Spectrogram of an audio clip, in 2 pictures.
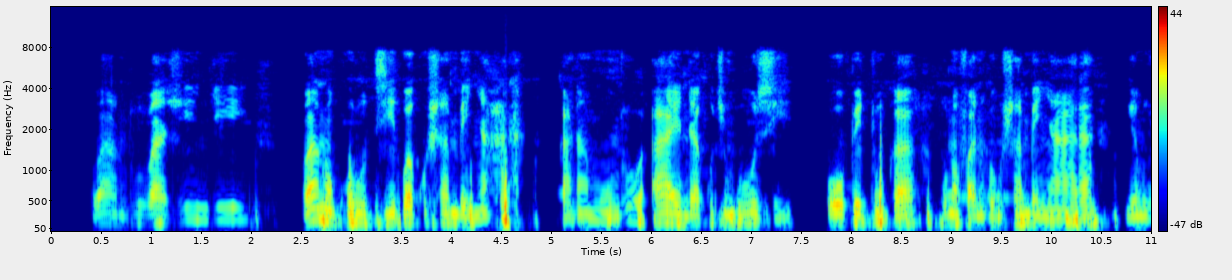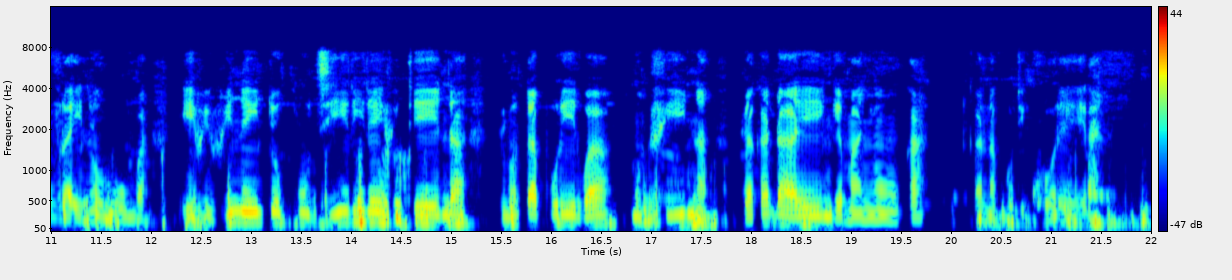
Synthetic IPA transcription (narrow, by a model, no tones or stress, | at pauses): ʋantʰuʋaʒind͡ʒi | ʋano̞kuɾud͡zirwakuʃambe̞ɲaːɾakanamuntʰuae̞ndakut͡ʃimbuzi | ope̞tukauno̞fa̰nirwakuʃambe̞ɲaɾaŋɡe̞ɱvuɾa̰ino̞ɾuːmbaiʐiʐine̞ito̞k̚ud͡ziɾiɾeʐitʰe̞nda | ʐino̞tapuɾirwamut͡ʂinaʐakaɗaiŋɡe̞maɲo̞ka | kanakutikʰo̞ɾe̞ːra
